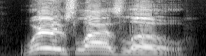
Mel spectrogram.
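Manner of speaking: very loud, high yell projected across a room. Voicing a character calling for someone: yelling to the room. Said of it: "sort of yelling to the room".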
